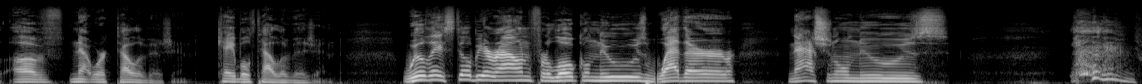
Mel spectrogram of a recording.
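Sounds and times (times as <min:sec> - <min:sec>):
speech: 0:00.1 - 0:09.5, 0:10.7 - 0:11.4
person coughing: 0:10.7 - 0:11.4.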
